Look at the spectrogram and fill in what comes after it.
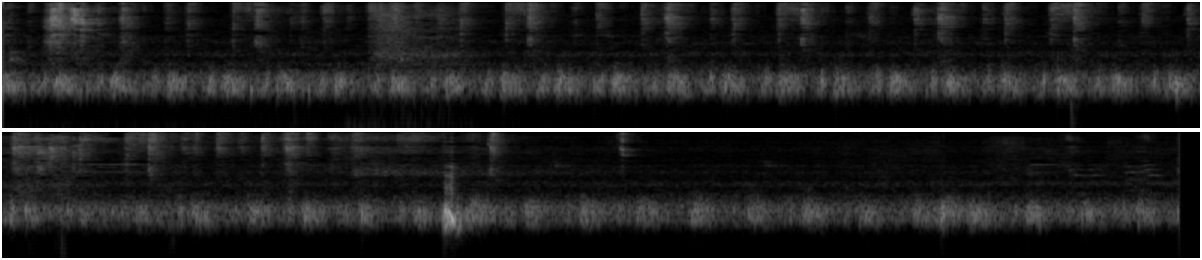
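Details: Handheld fetal Doppler at home in early pregnancy: fast, steady whooshing pulses of the unborn baby's heartbeat.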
